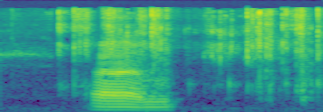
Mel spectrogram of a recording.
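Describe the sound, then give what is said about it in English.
A scrap of paper with notes on it rustles and crinkles in short, scratchy bursts as it is searched for, with a brief hummed voice sound breaking in near the middle. “it's here somewhere, that scrap of paper, a couple of other notes on it.”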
